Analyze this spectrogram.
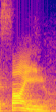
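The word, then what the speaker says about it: sign: आप देखें एन से पहले जी साइलेंट है, इसको हम पढ़ते हैं साइन, रिज़ाइन, डिज़ाइन, line, campaign, चैंपेन और क्लोन और असाइन।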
